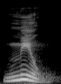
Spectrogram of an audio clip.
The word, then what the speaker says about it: mu: Micro is having a different symbol, that is a mu type symbol, that is called a mu. The pronunciation is a mu, okay, and the name is a micro.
